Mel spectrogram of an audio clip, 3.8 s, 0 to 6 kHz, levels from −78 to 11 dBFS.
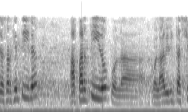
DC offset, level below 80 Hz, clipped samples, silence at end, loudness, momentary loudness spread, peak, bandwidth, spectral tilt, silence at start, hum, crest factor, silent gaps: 1%; -56 dBFS; under 0.1%; 0 s; -19 LUFS; 14 LU; 0 dBFS; 4.2 kHz; -9 dB/octave; 0 s; none; 20 dB; none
